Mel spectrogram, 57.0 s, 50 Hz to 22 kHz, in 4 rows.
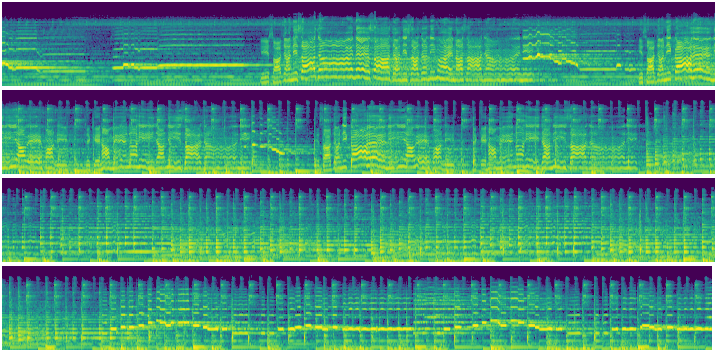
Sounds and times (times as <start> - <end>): Music: 0.0 - 56.9.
